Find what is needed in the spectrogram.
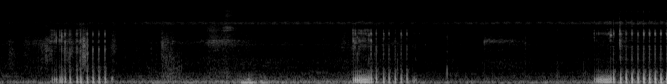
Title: A dog is snoring loudly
